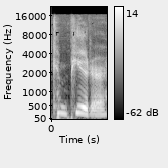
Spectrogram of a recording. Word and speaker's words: computer: The word computer has three syllables. The rhythm goes tatada, computer. Let's sound out each part separately. First sound is k, k. Next one is n, n. And there's pew. And lastly, t and er, ter, ter. Computer, computer. The first and the last syllables are reduced, so they are very short and weak.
